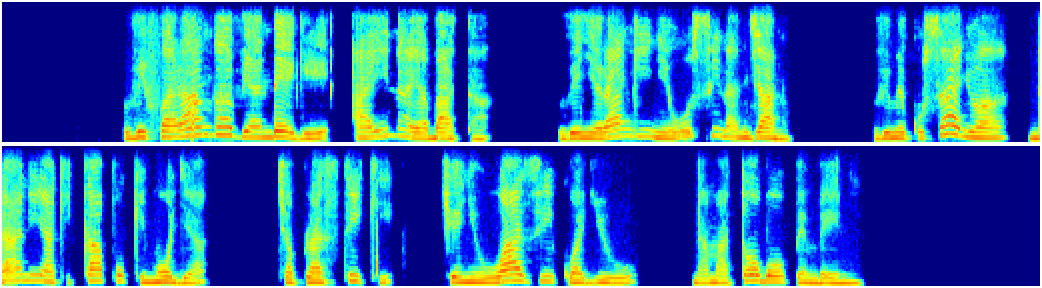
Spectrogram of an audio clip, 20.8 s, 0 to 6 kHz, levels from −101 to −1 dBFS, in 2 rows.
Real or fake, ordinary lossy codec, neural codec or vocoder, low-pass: real; Opus, 32 kbps; none; 5.4 kHz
